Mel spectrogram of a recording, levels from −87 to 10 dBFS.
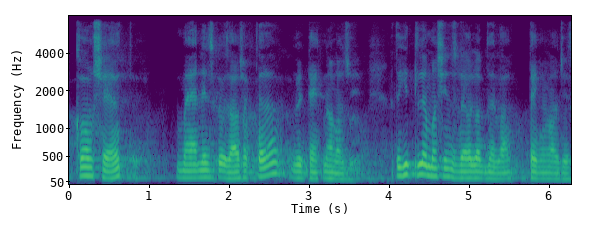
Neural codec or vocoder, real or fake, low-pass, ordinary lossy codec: codec, 16 kHz, 2 kbps, FreqCodec, larger model; fake; 7.2 kHz; none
